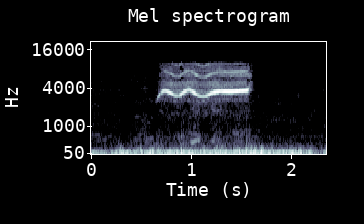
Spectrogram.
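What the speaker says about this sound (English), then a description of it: "Everybody needs to learn to whistle like that." A loud, high, wavering whistle held for about a second, cutting through steady crowd and wind noise at a Big Air kitesurfing competition finals.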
